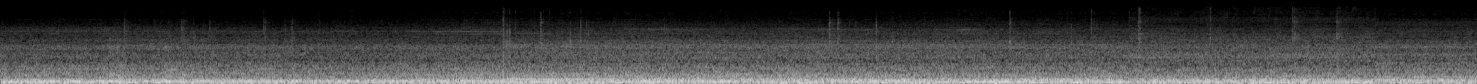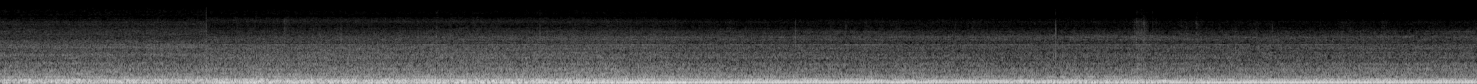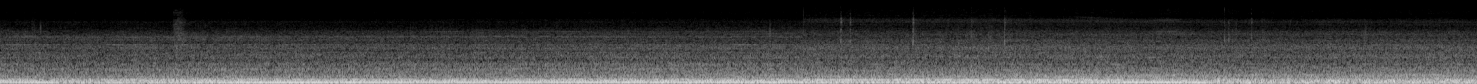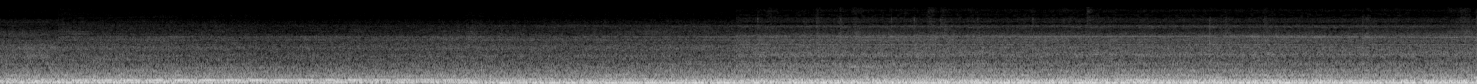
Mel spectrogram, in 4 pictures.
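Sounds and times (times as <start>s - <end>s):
rushing noise: 0.0s - 22.1s, 37.6s - 59.0s
train drone: 0.0s - 59.0s.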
